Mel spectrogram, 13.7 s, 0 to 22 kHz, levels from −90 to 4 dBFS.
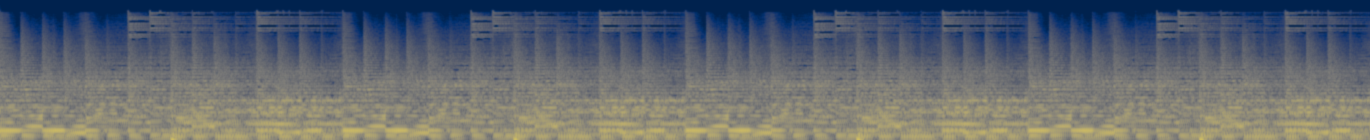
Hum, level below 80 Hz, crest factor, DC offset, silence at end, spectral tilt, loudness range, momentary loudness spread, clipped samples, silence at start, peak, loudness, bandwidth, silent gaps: none; -30 dBFS; 14 dB; under 0.1%; 0 s; -6 dB/octave; 0 LU; 4 LU; under 0.1%; 0 s; -6 dBFS; -21 LUFS; 17 kHz; none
